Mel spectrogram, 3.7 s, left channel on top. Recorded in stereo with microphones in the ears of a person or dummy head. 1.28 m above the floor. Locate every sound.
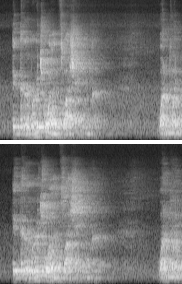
0.2 s a toilet flushing: 35° left (ahead or behind), 2 m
